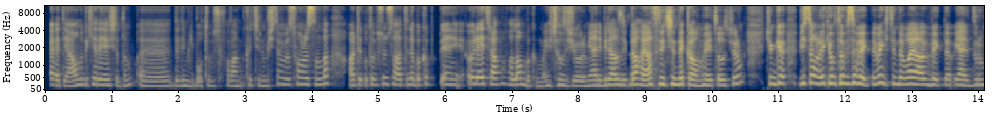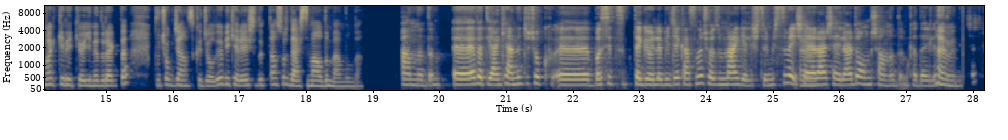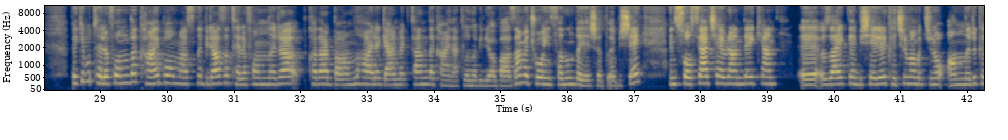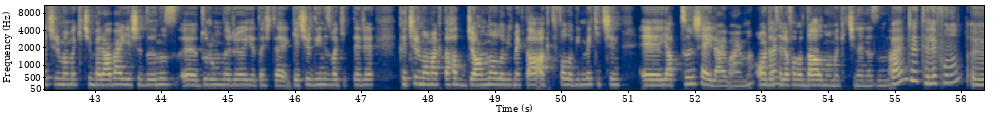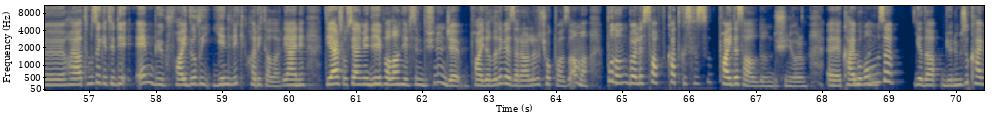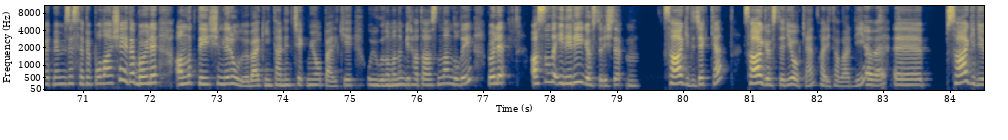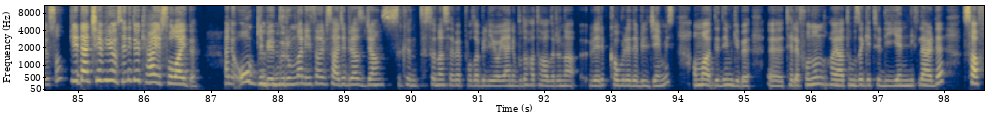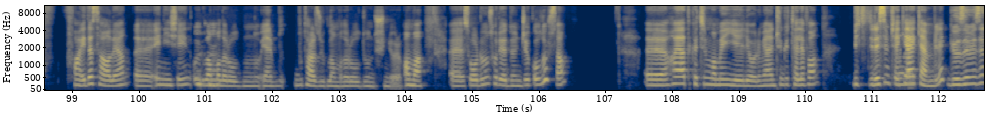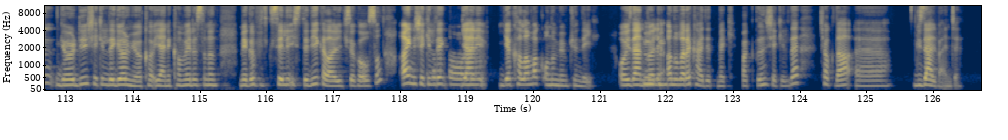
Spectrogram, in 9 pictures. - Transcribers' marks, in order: laughing while speaking: "bakınmaya çalışıyorum. Yani, birazcık daha … gerekiyor yine durakta"; laughing while speaking: "Evet"; lip smack; lip smack; tapping
- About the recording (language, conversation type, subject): Turkish, podcast, Telefona güvendin de kaybolduğun oldu mu?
